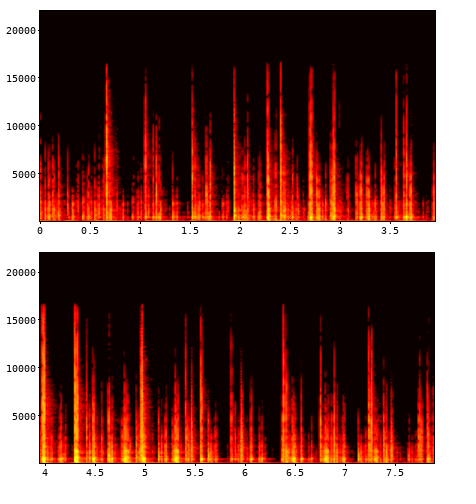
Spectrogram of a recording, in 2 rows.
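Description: Long nails tap and scratch the white screw lid and side of a medium red plastic creatine supplement tub, apparently filled with powder and held in one hand. Rapid, irregular dry clicks and brief scratchy scrapes follow one another with almost no ring, carrying a hollow plastic tone around 560 Hz with bright edges on the sharper taps.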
